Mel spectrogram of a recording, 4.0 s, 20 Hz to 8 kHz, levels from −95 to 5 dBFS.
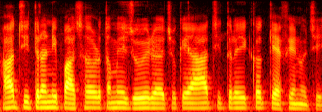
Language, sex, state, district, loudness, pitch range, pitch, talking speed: Gujarati, male, Gujarat, Gandhinagar, -19 LUFS, 130-140 Hz, 135 Hz, 210 wpm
